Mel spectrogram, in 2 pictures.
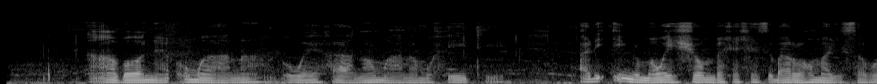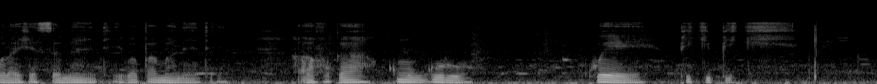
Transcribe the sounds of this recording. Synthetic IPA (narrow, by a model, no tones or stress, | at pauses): a̰βo̞neʔumwaːnauwexanaomwaːnamufitʰḭ | a̰liːɲumaweʃiʃoːmbe̞xeʃesiβaɾuβaxumalisa̰βulaiʃesementʰḭβapamaneːnti | xa̰fukakumuɡuɾu | kwe | pikipikʰi̥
